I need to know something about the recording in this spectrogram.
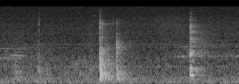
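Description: Two sharp metal clicks, one about a second in with a short ring and one near the end, as the Allen key and steel handwheel are worked off the shaper's feed shaft.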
